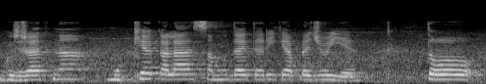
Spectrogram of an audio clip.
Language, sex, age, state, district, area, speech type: Gujarati, female, 30-45, Gujarat, Surat, urban, spontaneous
